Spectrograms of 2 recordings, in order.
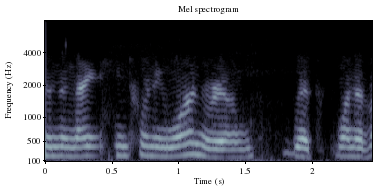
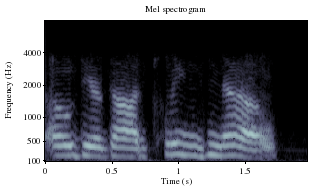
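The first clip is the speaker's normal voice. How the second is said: acted-out, put-on horrified scream. Telling of a vision that freaked them out, the speaker retells a scream. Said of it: "I just immediately screamed".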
